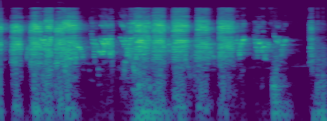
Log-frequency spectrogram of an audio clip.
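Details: Budgie chirping: a continuous stream of loud, scratchy, buzzy chirps and warbles, packed closely together for nearly three seconds, then a short gap before one more call.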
